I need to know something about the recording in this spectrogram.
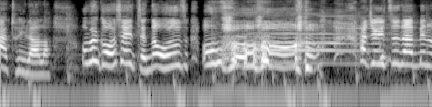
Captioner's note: choking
